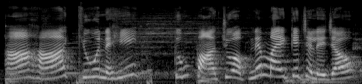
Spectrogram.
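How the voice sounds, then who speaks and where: A woman voicing a stern, sarcastic old Indian mother-in-law who scolds and bosses in an animated moral story. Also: sits high, moderate pace, full character voice. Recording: music bed behind the voice.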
